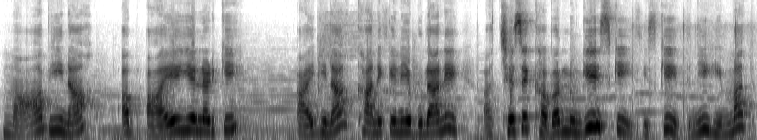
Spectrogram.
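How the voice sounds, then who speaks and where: A woman's voice: a little high, measured pace, faint music behind, natural voice. A woman voicing an arrogant, spoiled young woman from a rich family who scolds and sneers, in a storybook drama. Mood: haughty scolding.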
